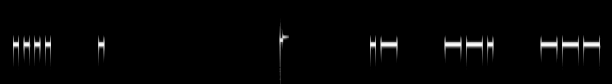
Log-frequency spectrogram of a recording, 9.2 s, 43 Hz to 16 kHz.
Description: Morse code, heard as a keyed tone, about 15 wpm, spaced as for 9 wpm, 700 Hz. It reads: HE AGO
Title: 3x Character Spacing - Top 500 Words - 15wpm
